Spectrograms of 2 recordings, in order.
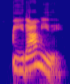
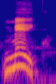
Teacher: Estas palabras tienen su sílaba tónica en la antepenúltima sílaba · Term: palabras esdrújulas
